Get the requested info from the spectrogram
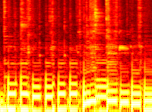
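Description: Electric bass with a Mudbucker pickup, played DI through a Heritage Audio Successor compressor: a fast run of short plucked notes, about six a second, each with a sharp attack, moving up in pitch about halfway through.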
